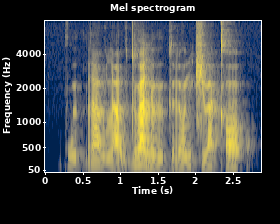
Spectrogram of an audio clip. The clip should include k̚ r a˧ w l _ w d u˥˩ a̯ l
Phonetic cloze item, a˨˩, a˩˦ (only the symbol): a˩˦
